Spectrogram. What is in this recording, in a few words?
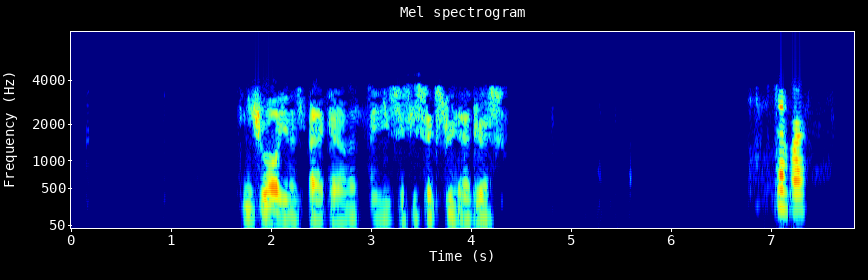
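Scottsdale Police South Dispatch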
